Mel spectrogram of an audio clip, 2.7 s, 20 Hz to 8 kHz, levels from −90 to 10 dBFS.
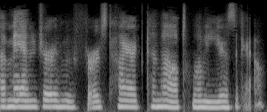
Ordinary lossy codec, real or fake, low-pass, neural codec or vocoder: MP3, 48 kbps; fake; 7.2 kHz; codec, 16 kHz, 1 kbps, FreqCodec, smaller model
